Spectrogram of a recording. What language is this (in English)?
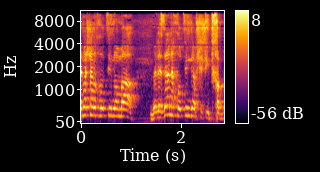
Hebrew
